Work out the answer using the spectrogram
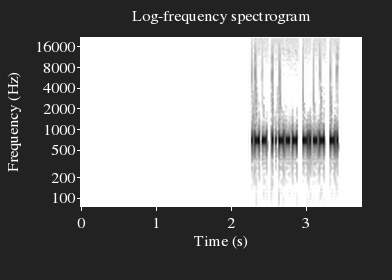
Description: Morse code, heard as a keyed tone, about 53 wpm, 700 Hz. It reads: W2YN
